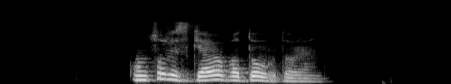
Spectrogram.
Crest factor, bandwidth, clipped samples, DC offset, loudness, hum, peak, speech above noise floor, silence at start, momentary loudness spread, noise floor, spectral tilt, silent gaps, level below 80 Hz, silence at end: 18 dB; 7.4 kHz; under 0.1%; under 0.1%; -15 LUFS; none; 0 dBFS; over 76 dB; 1.35 s; 11 LU; under -90 dBFS; -8.5 dB/octave; none; -66 dBFS; 1.3 s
